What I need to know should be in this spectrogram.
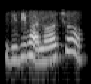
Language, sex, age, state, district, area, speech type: Bengali, female, 18-30, West Bengal, Bankura, urban, conversation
